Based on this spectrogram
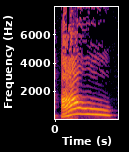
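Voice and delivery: high, loud yelp of pain; devil's screech of pain. A narrator's reading. Devil woken by a pulled hair, screeching in pain. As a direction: shriek as the hair is torn out. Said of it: "zavřeštěl čert".

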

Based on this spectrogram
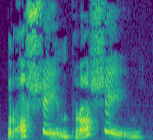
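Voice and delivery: high, huffy raven voice; offended. A narrator's reading. Raven rebuffed by the witch, offended. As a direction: squawk it in a high sulk. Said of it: "urazil se Abraxas".

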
